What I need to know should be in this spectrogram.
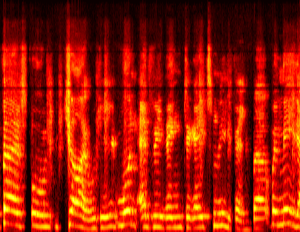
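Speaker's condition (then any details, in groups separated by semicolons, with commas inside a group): Quadriplegic cerebral palsy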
